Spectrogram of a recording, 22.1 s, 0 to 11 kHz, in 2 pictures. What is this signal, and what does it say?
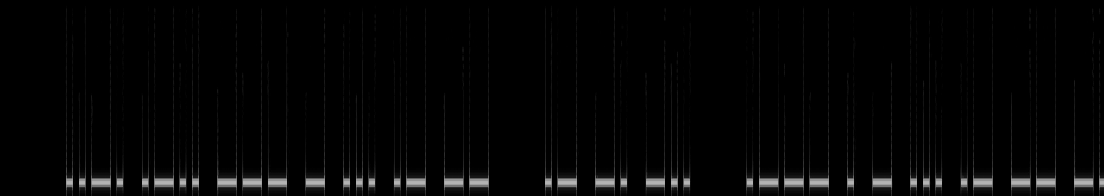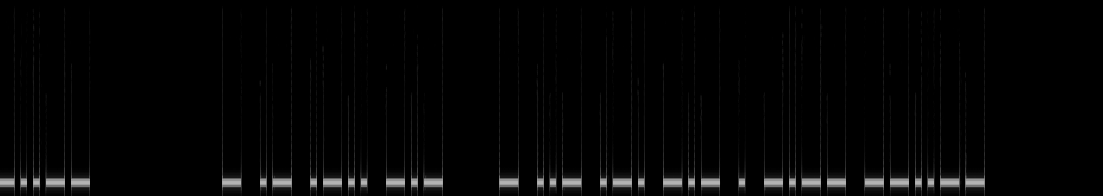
Morse code, heard as a keyed tone, about 19 wpm, 800 Hz. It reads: FLOTSAM AND JETSAM, TALK TURKEY,
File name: Misc / Misc-mp3s / Word Pairs @18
